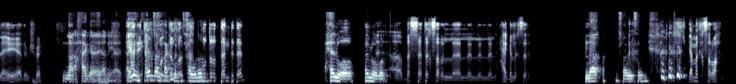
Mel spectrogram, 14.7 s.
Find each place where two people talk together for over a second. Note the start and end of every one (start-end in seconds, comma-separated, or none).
2.5-4.1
